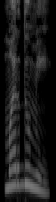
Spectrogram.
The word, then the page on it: ಮರ್ದುಮೀ: mardumī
